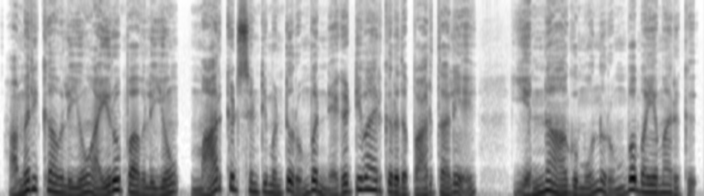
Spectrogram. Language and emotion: Tamil, fearful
